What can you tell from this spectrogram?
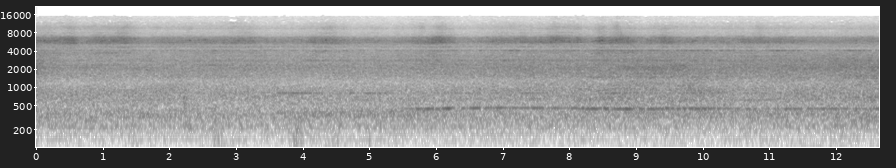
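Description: Jet aircraft noise across an airport apron: a steady rushing, with a steady whine coming in about halfway through.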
